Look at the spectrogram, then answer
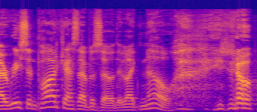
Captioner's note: laughs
